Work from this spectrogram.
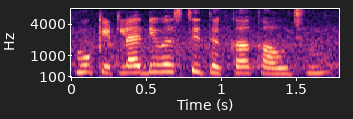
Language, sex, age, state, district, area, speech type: Gujarati, female, 18-30, Gujarat, Valsad, urban, spontaneous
